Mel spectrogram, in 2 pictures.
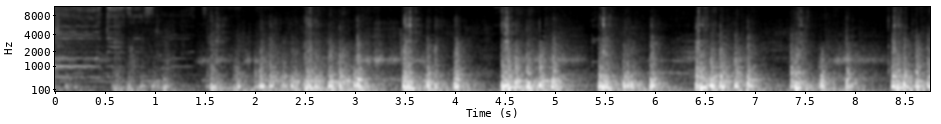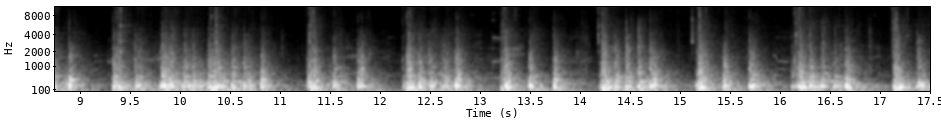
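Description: A street drum band of large metal-shelled bass drums and smaller drums playing a driving rhythm, with heavy strokes about once a second and lighter strokes between. The drums start faintly about a second in and grow louder as the band comes close.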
